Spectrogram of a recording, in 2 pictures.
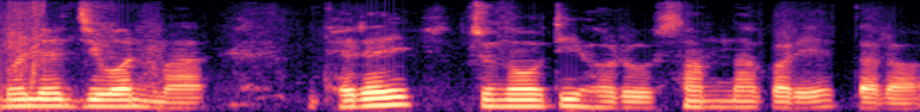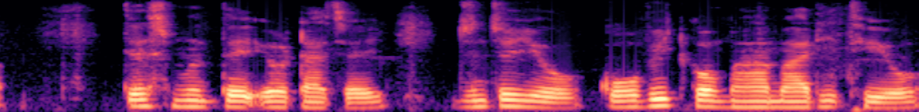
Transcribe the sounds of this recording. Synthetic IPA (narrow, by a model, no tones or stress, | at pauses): mʌjled͡zibʌnma | d̪ʱeɾʌjt͡sunʌwt̪iɦʌɾusamnaɡʌɾet̪ʌɾʌ | t̪esmud̪ːeʔewʈat͡saĩ | d͡zunt͡sʌj̃jokobʱiɖkomʌɦamaɾit̪ʰijo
